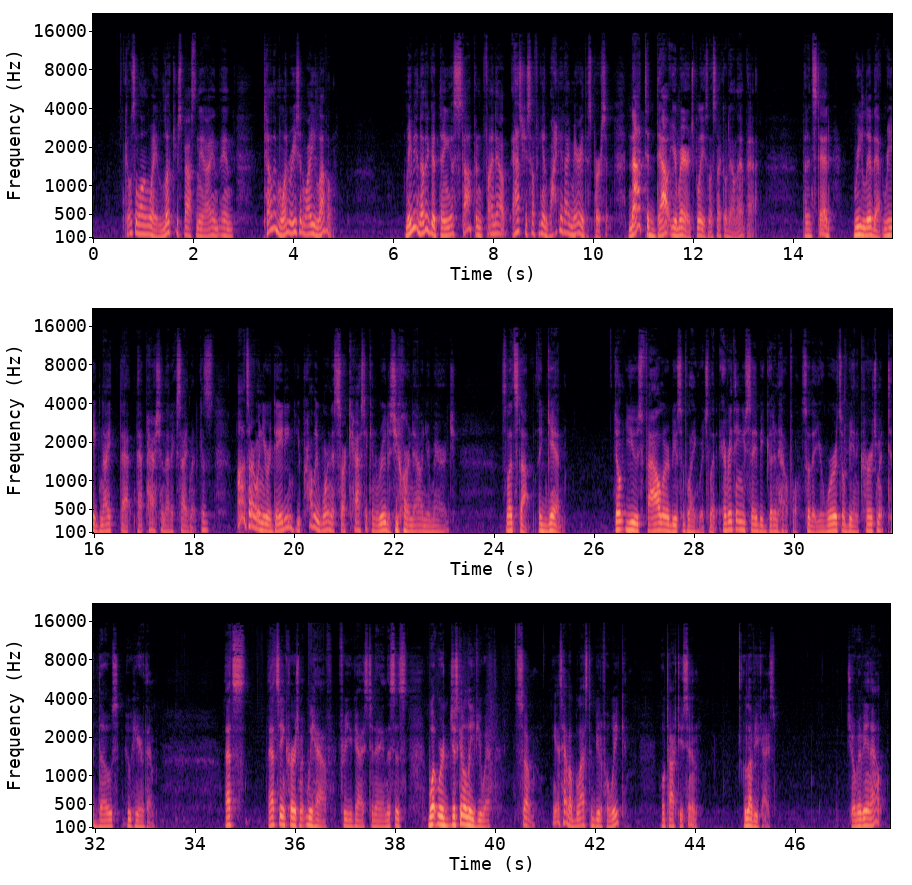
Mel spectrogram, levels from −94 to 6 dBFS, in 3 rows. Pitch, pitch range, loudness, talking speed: 120 Hz, 105-135 Hz, -25 LUFS, 195 wpm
